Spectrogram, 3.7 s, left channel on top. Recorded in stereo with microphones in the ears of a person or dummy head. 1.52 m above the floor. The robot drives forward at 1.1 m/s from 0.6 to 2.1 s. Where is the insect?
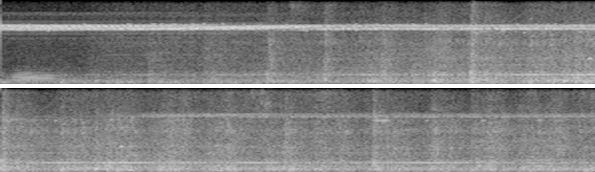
85° left; by 3.7 s 65° left (ahead or behind).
